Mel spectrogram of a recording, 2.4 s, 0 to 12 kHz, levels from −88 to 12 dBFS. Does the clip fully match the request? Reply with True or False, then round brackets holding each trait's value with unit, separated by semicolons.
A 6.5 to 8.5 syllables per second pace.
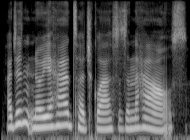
False (5.5 syllables/s)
